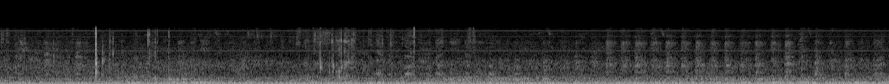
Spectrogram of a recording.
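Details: Sheila, an 11-year-old female Labrador Retriever, during a frisbee game, caught between one owner who gives treats and another who throws the frisbee. Quick rhythmic breathy panting runs throughout over a steady low rumble, with a sharp click near the start.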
